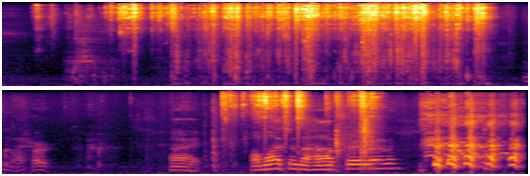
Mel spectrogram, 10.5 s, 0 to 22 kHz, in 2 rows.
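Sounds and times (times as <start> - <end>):
keys scraped across phone screen: 0.4 - 5.0, 7.5 - 9.2
speech: 7.0 - 10.5
laughter: 9.5 - 10.5.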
